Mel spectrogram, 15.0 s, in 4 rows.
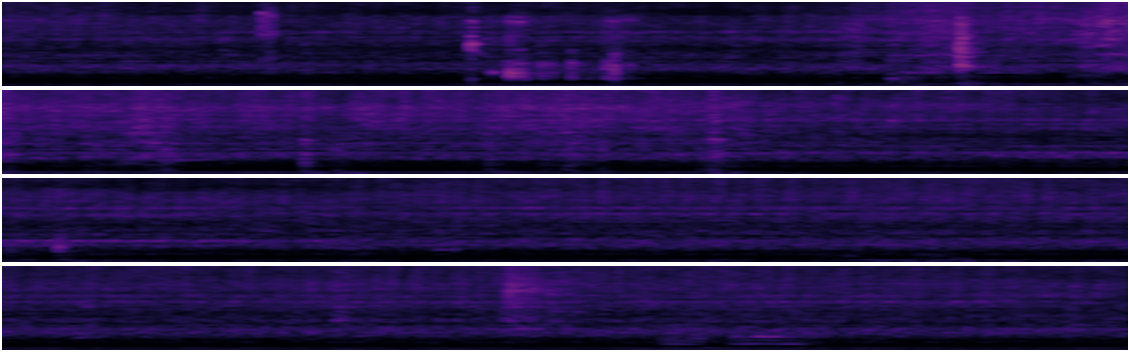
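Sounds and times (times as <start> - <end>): onions sizzling in oil: 0.0 - 15.0
metal spatula scraping a pan: 2.8 - 5.8.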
